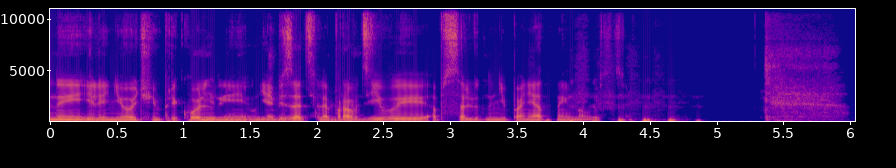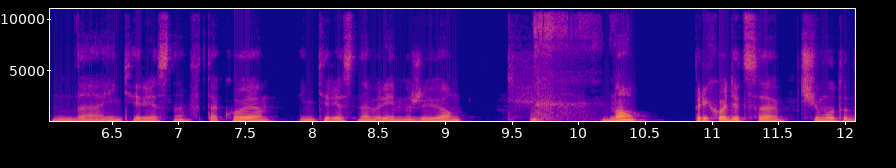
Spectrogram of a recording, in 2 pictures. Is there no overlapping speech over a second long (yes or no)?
no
